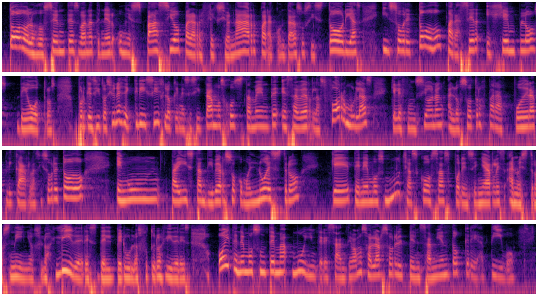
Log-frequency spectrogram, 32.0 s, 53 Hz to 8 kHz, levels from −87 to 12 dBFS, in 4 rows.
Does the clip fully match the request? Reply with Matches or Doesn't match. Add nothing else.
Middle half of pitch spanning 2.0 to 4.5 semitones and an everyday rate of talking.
Doesn't match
